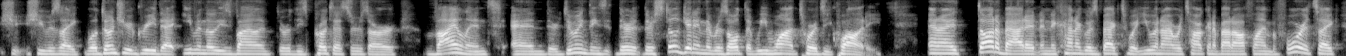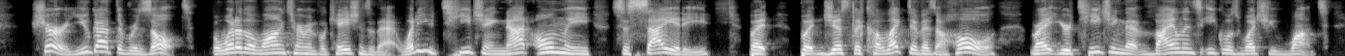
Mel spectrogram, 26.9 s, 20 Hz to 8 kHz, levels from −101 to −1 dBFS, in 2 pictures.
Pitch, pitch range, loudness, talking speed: 170 Hz, 155-195 Hz, -15 LUFS, 205 wpm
